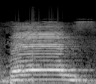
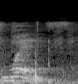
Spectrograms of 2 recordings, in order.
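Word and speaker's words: Waals: والاي ايونيك بوند اللي انتوا سمعتوا عليها زمان حاجه اسمها الرابطه الايونيه، والفي فاندر فالز فورسز، بتتنطق فالز مش والز، ليه؟ عشان ده راجل الماني بيتكتب بالدبليو بس بيتنطق بالفي.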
